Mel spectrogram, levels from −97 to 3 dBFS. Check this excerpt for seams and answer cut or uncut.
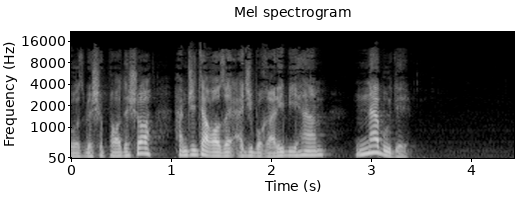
uncut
